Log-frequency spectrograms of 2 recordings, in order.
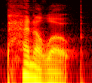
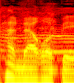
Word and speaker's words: Penelope: Odyssey and you know she in her most teenaged voice said penalope instead of penelope pedaloupe is what that's happened to be.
